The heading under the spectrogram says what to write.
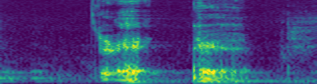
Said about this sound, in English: Some disruption is necessary. A belch is a disruption.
